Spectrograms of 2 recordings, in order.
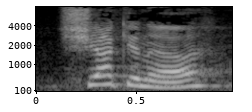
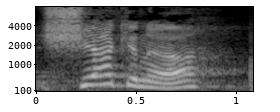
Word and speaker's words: Shekinah: Shekinah is how my wife taught me to say it this morning, and then I promptly forgot. Okay, Shekinah, or glory of God.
